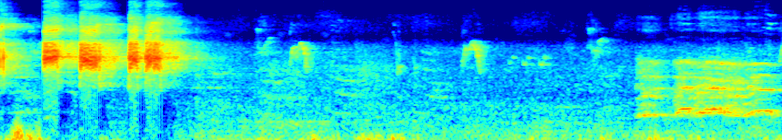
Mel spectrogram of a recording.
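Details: Black francolin calling in Khushab: a loud burst of harsh, grating notes repeated three times in quick succession, then fainter scattered chirps and a steady hiss-like noise.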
